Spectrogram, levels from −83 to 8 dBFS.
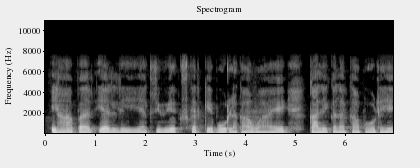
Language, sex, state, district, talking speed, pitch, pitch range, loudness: Hindi, female, Karnataka, Bangalore, 145 wpm, 160 Hz, 150-165 Hz, -16 LUFS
